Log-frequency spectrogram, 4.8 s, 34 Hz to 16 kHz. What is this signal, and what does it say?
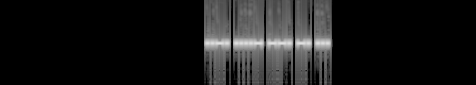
Morse code, heard as a keyed tone, about 52 wpm, 700 Hz. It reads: F4GNS
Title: DXCC-100 Call Signs - 5 Characters - Repeated 3x - 50wpm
